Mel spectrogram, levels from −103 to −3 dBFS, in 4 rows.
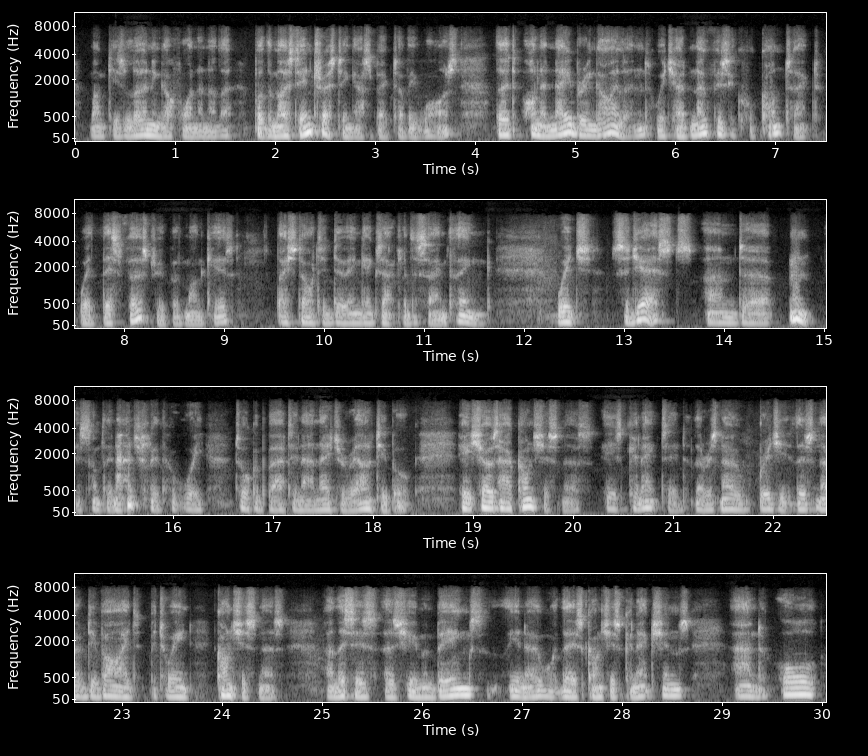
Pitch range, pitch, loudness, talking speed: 90-110 Hz, 105 Hz, -23 LUFS, 160 wpm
